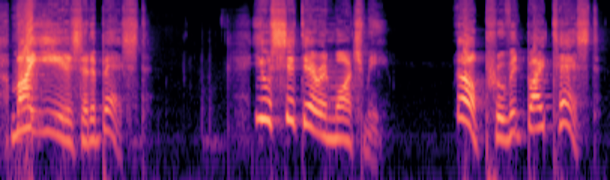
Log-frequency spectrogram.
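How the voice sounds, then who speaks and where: Cocky little bragging rabbit, played by a male reader: snappish storybook animal, pitched high, bright and sharp. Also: big pitch swings, slow, heavily acted. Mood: confident. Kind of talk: theatrical children's storybook reading.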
